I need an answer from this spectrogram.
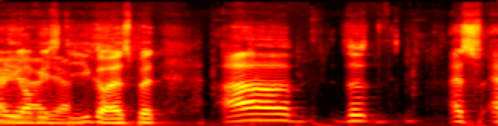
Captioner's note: laughing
